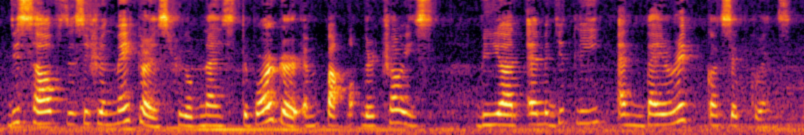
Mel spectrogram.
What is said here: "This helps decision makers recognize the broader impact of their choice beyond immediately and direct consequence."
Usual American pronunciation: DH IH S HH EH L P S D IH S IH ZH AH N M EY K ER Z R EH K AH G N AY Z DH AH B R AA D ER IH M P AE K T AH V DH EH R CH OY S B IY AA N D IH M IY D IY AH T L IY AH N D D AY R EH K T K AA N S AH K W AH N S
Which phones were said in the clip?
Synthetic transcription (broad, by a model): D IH S HH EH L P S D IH S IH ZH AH N M EY K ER S R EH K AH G N AY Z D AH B R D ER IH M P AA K AH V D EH R CH OY S B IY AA N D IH M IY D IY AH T L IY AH N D D AY R EH K T K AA N S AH K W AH N S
